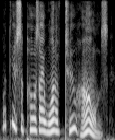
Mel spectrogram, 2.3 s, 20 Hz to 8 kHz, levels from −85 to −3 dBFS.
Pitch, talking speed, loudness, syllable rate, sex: 200 Hz, 235 wpm, -15 LUFS, 5.5 syllables/s, male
